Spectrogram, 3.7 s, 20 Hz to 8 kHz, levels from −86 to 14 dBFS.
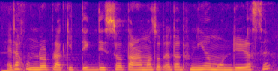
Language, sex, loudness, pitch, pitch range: Assamese, female, -14 LUFS, 210 Hz, 200-225 Hz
